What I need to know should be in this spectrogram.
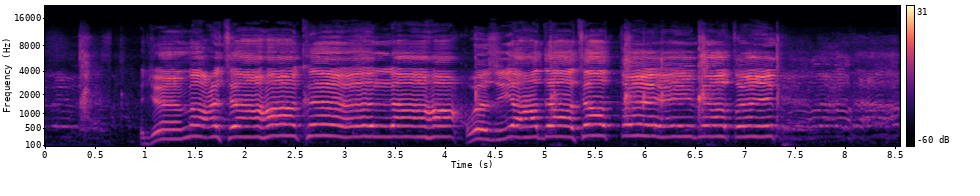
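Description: A man chants loudly into a microphone, heard through loudspeakers.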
